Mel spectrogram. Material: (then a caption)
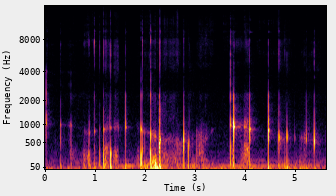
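Glass. Fingertips unscrew and screw the white plastic screw lid on a small, hollow, clear cosmetic jar that looks like glass and appears empty. A quiet, irregular series of short, dry clicks and taps is heard, some carrying a faint ringing tone, over soft scraping of the threads.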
